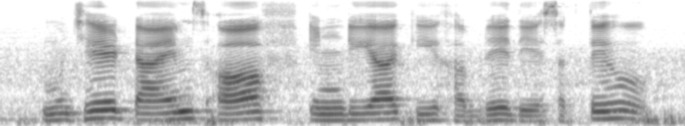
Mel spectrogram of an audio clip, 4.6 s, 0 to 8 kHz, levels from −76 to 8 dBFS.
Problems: none marked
